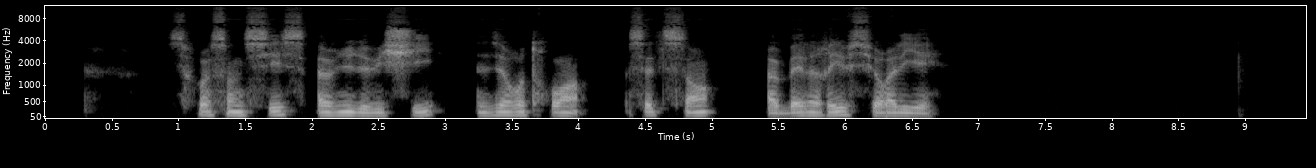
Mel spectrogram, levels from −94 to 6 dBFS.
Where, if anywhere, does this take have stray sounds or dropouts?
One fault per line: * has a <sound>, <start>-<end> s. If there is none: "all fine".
all fine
